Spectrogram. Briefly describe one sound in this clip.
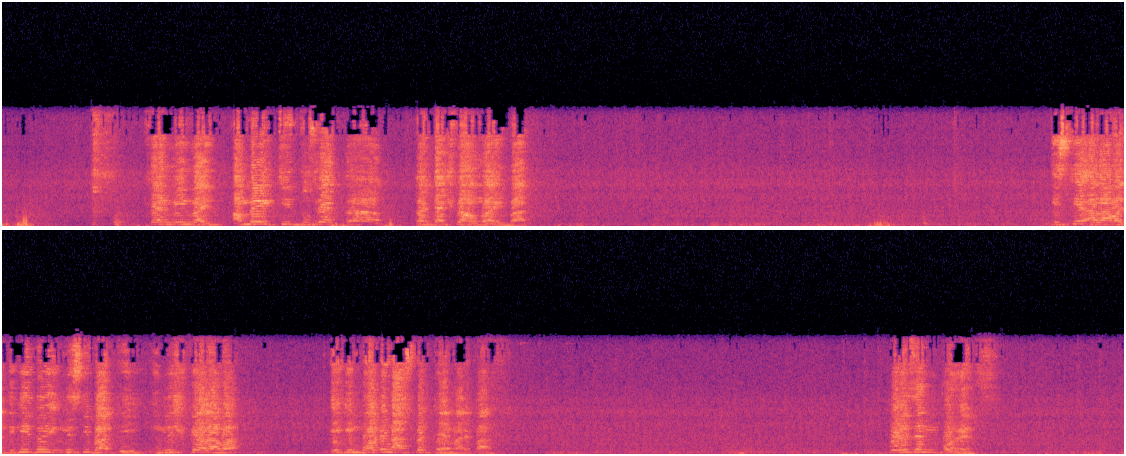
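A man lectures in bursts through a microphone in an echoing room.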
